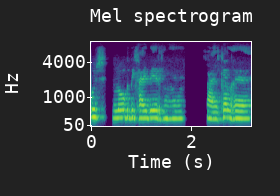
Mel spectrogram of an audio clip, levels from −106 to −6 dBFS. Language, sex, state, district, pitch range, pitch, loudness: Hindi, female, Chhattisgarh, Balrampur, 210-230 Hz, 220 Hz, -26 LUFS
